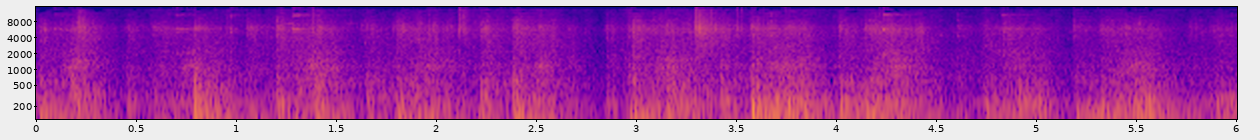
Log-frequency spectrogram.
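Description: Hoofbeats of a Paint cross gelding ridden over soft dirt arena footing, a steady rhythm of dull thuds, about two a second.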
